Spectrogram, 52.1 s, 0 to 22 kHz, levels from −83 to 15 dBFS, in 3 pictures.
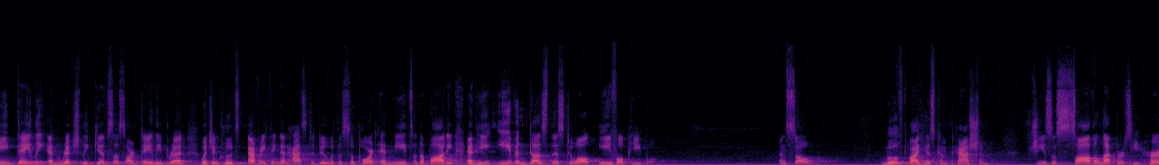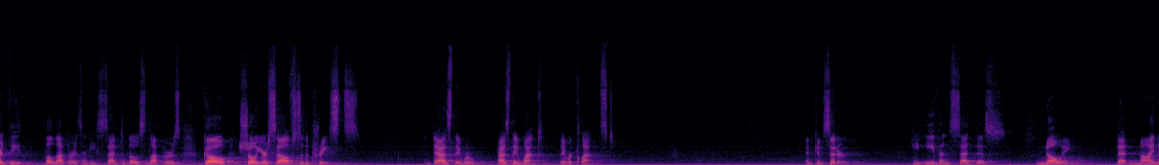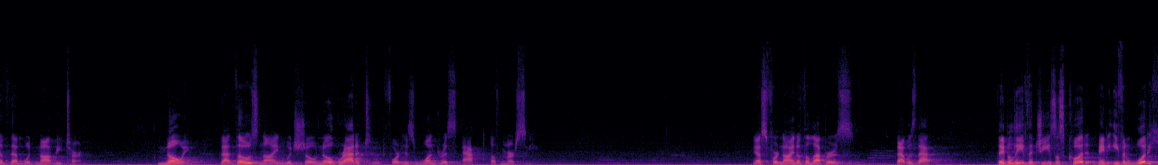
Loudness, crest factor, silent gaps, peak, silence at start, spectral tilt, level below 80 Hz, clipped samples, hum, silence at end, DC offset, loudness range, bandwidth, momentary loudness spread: -33 LUFS; 22 dB; none; -12 dBFS; 0 s; -5.5 dB/octave; -50 dBFS; under 0.1%; 60 Hz at -55 dBFS; 0 s; under 0.1%; 13 LU; 16.5 kHz; 25 LU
